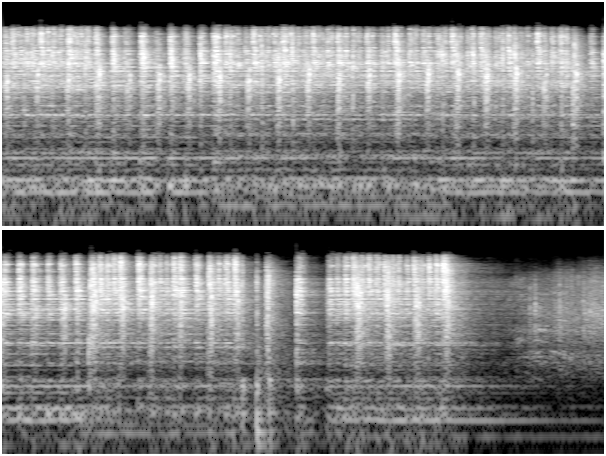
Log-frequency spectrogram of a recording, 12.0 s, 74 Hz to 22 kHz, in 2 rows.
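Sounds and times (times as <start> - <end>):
flamenco guitar playing: 0.0 - 11.2.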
